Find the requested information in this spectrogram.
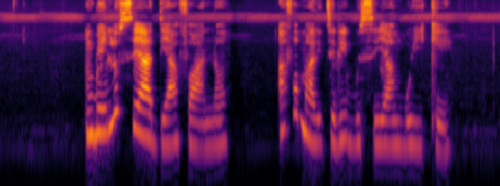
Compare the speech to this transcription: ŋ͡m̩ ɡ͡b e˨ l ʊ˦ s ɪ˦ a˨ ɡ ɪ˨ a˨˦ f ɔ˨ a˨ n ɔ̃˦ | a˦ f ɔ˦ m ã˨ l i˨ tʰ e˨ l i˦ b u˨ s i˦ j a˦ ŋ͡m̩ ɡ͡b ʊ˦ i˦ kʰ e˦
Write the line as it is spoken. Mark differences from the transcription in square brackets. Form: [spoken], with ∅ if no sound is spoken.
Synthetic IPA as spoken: ŋ͡m̩ ɡ͡b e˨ l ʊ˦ s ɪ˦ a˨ [d] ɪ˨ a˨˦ f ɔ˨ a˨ n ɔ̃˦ | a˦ f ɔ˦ m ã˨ l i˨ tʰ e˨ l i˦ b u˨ s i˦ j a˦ ŋ͡m̩ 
